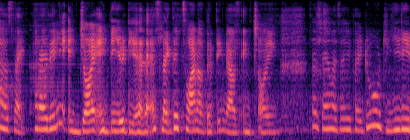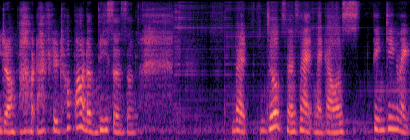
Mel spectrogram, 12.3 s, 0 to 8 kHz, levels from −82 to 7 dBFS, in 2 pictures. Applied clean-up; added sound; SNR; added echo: neural separator model SepFormer DNS4.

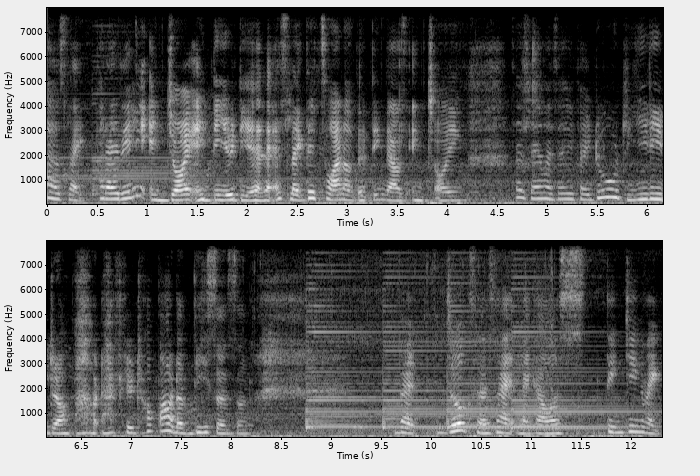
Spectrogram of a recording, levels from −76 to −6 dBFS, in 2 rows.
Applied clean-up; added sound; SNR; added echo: none; Clock; 11 dB; reverberation time 2.0 s.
